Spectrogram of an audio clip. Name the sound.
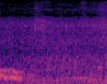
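white pigeon cooing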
